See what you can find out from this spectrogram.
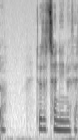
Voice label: "tynnu", Welsh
